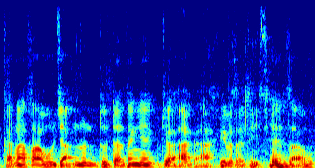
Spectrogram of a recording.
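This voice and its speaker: A man's voice: fairly low pitch, steady tone, quick pace, vocal fry, a crowd in the background. A man giving a humorous religious talk at a live public forum, telling anecdotes and joking as he goes. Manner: joking, anecdotal storytelling with frequent laughs. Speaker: Islamic preacher.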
